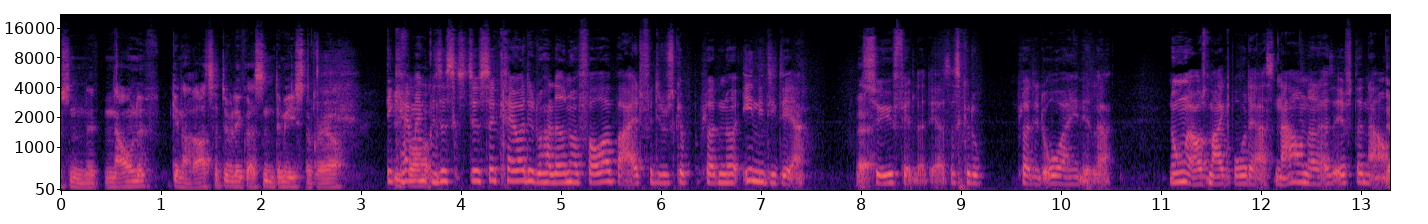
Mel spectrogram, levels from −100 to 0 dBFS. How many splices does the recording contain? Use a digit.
4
